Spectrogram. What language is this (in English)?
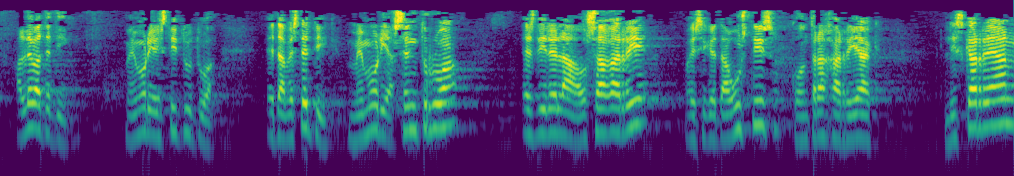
Basque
